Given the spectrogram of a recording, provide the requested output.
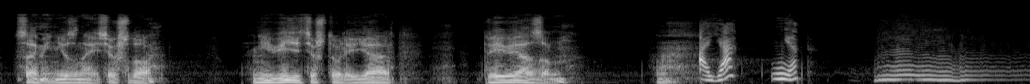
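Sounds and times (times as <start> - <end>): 
speech: 0.2 - 1.7, 2.5 - 4.2, 4.8 - 5.8, 6.6 - 9.9
housefly buzzing: 8.6 - 10.3.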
